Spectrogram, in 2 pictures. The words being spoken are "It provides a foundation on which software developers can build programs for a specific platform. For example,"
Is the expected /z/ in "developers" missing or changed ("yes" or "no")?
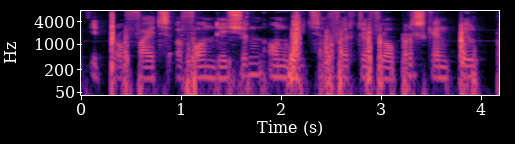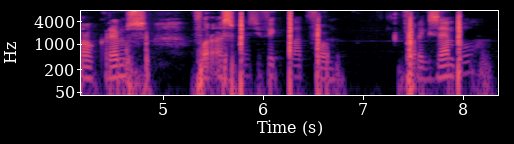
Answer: yes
